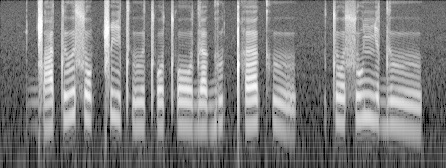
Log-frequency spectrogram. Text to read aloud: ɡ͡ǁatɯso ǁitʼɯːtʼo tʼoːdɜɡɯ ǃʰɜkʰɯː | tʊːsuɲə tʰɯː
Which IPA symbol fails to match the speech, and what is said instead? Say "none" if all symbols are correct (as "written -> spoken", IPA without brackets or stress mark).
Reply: tʰ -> d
